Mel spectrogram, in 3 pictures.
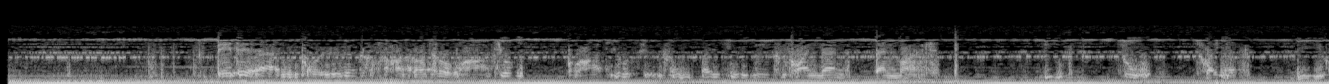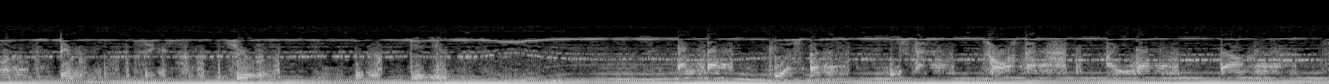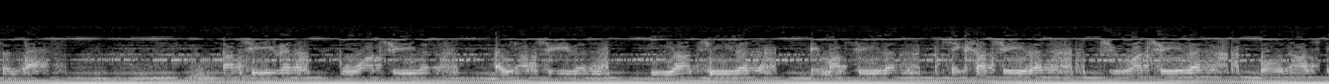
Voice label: usb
